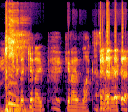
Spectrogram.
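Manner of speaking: mocking while laughing; giggling through the words.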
